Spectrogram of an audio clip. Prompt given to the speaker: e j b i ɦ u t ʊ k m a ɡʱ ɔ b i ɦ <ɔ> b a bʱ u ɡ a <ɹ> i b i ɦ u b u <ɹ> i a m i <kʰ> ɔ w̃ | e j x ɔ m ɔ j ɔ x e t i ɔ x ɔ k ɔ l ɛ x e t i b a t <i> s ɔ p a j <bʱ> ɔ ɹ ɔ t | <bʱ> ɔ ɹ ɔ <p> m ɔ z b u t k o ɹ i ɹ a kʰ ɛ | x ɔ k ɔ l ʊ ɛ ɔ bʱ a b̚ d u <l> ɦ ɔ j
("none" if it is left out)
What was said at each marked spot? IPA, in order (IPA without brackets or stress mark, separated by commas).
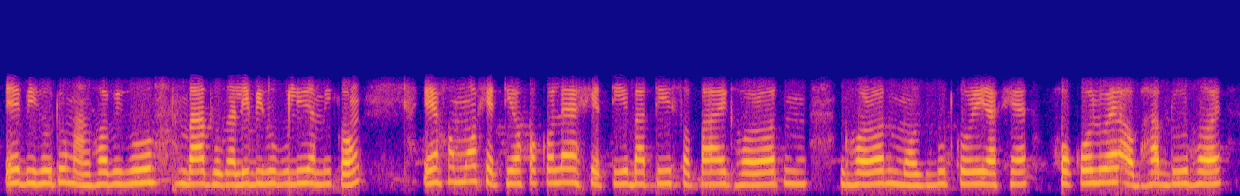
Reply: u, l, l, k, i, ɡʱ, ɡʱ, t, ɹ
